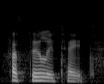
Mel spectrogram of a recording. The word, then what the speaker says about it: facilitate: Facilitate. Qué crack. Facilitate. Another 5 points. Facilitate. La C se pronuncia como S.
